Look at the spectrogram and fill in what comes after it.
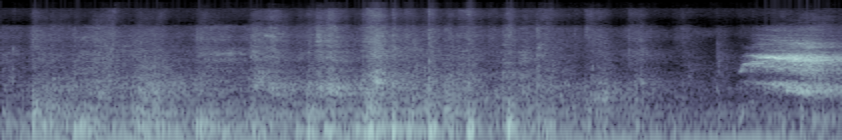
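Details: In an arena, a Friesian mare and her two-week-old filly move about with steady hoofbeats and a low background hum. A short, bright whinny breaks out only in the last second.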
